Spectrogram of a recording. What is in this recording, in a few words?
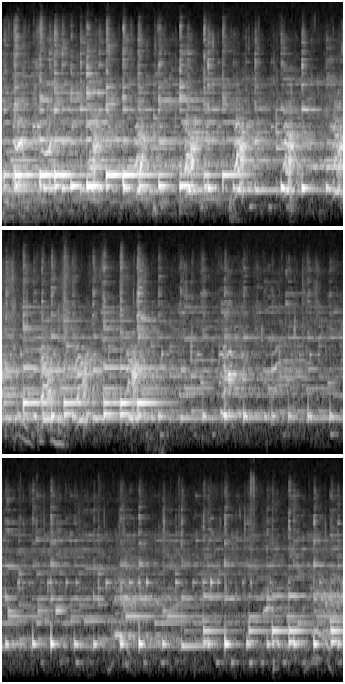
Meteora Soundscape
